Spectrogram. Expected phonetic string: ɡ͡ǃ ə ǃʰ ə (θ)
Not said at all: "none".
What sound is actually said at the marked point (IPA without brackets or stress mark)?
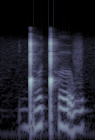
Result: v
